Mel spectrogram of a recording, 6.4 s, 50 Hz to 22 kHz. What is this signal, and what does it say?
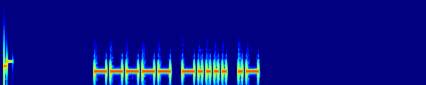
Morse code, heard as a keyed tone, about 20 wpm, 700 Hz. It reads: 06A
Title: Three Letter-Number Combinations - 20wpm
